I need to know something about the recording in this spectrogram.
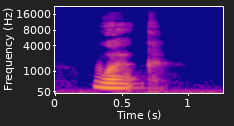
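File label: "work", British English; pronunciations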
